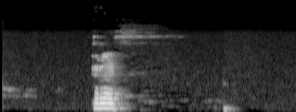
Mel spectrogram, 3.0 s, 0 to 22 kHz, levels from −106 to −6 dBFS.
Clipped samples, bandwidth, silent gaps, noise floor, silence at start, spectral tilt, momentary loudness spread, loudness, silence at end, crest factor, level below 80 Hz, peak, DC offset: under 0.1%; 7.4 kHz; none; -74 dBFS; 0.9 s; -7 dB/octave; 25 LU; -24 LUFS; 0.7 s; 22 dB; -70 dBFS; -8 dBFS; under 0.1%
